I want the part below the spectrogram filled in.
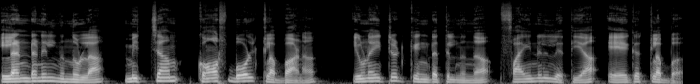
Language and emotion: Malayalam, neutral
